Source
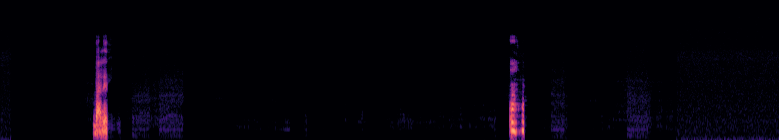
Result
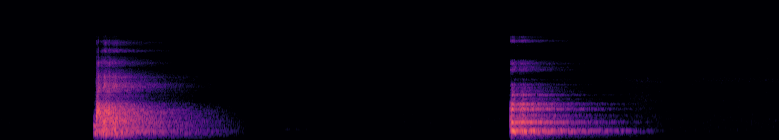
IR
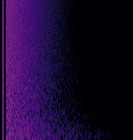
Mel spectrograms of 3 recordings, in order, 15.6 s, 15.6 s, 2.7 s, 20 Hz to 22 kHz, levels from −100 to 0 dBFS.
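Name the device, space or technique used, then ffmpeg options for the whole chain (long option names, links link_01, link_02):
stadium PA: -filter_complex "[0:a]highpass=130,equalizer=frequency=2500:width_type=o:width=0.32:gain=6.5,aecho=1:1:177.8|224.5:0.447|0.501[link_01];[1:a]atrim=start_sample=2205[link_02];[link_01][link_02]afir=irnorm=-1:irlink=0,volume=-9dB"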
